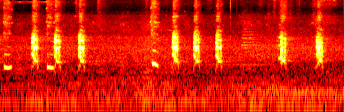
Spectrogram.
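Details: Female Border Collie during a sheep herding run with a trainer, in hunt mode and eager to bite a sheep; short high yelping whimpers in quick clusters of two or three, repeated over several seconds, with faint outdoor background.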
